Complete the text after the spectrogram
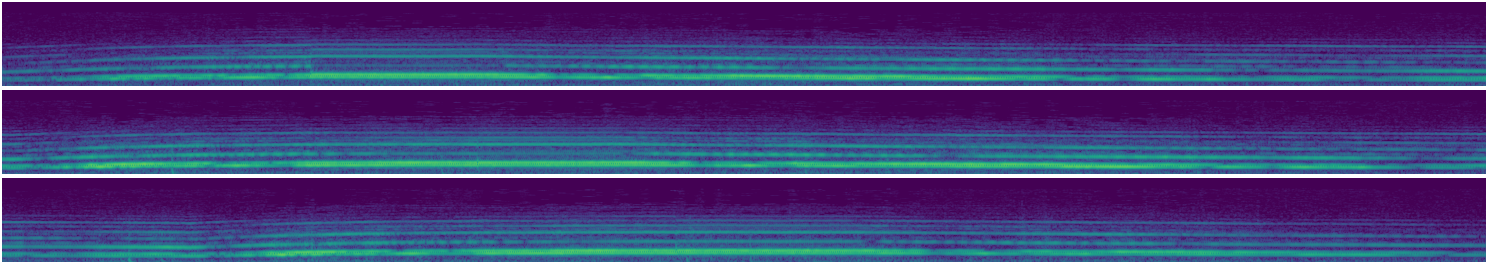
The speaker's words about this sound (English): First, the attack warning. If an attack is expected, the sirens will sound a rising and falling note like this.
